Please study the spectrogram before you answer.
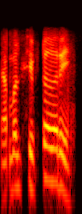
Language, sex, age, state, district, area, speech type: Kannada, male, 18-30, Karnataka, Bidar, urban, conversation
